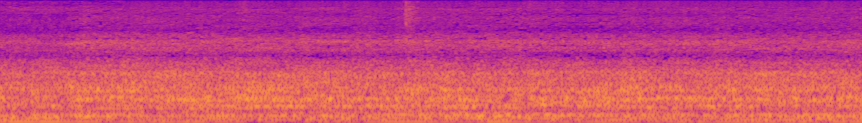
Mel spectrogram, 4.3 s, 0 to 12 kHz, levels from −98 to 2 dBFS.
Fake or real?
fake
